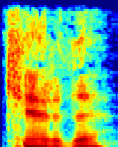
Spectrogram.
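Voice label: "kerdhe", Proto-Indo-European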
